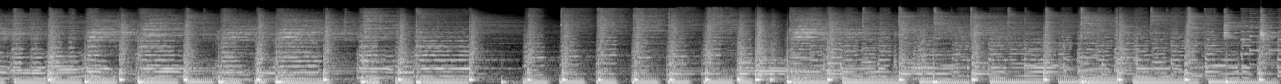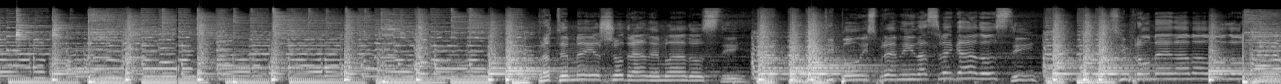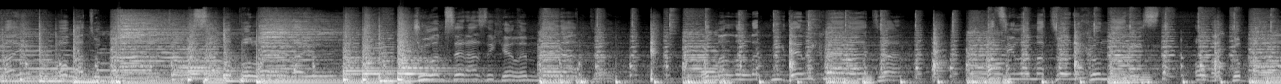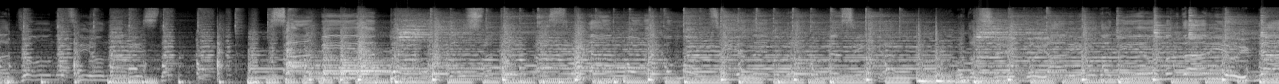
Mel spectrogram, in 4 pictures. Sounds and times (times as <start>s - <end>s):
Bass drum: 0.0s - 18.4s, 20.4s - 21.4s, 23.3s - 24.2s, 25.1s - 51.2s
Drum kit: 0.0s - 19.0s, 20.2s - 21.9s, 23.2s - 51.2s.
